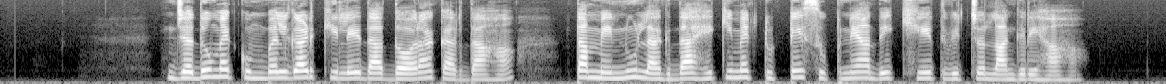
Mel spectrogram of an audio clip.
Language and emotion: Punjabi, sad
